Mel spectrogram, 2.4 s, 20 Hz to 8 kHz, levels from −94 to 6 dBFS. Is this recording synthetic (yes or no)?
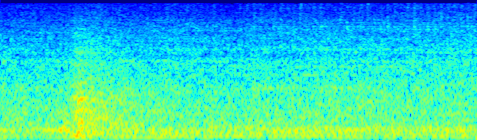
no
